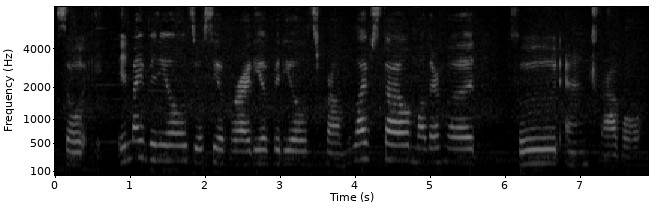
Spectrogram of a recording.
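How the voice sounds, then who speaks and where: Slow-talking mom vlogger from Hawaii. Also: female voice, medium pitch, a little mellow, soft background music, low-quality recording. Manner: chatty, explaining. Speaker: vlogger, mother. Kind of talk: casual voice-over narration.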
